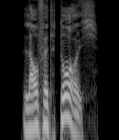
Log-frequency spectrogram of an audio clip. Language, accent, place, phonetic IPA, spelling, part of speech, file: German, Germany, Berlin, [ˌlaʊ̯fət ˈdʊʁç], laufet durch, verb, De-laufet durch.ogg
- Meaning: second-person plural subjunctive I of durchlaufen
